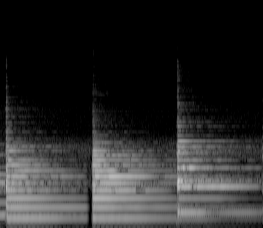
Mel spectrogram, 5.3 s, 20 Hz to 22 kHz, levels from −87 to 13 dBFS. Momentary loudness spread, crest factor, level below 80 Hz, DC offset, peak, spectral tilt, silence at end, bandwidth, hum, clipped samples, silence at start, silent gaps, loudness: 19 LU; 20 dB; -62 dBFS; under 0.1%; -2 dBFS; -9 dB/octave; 0.1 s; 5.6 kHz; none; under 0.1%; 0 s; none; -21 LUFS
